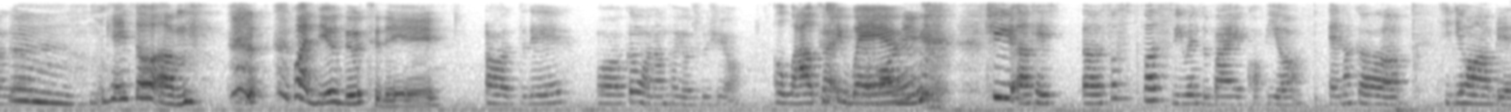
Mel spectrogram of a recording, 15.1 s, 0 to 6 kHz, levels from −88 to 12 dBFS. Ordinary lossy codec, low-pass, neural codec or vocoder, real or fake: AAC, 48 kbps; 5.4 kHz; none; real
